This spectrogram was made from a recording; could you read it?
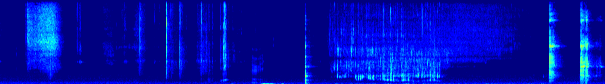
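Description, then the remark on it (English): A bottle cap of Vichy Catalan sparkling mineral water hisses open, followed by a few sharp clicks and a steady fizzy pour lasting a few seconds, then two bright glassy clinks. No one speaks. “So why don't we open up the Vichy Catalan.”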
